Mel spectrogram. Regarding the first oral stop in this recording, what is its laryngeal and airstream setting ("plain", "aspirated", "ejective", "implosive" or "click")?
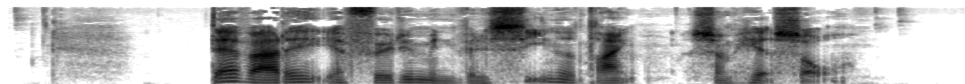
plain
